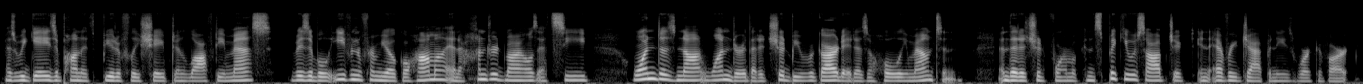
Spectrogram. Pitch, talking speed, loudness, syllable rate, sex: 180 Hz, 205 wpm, -21 LUFS, 6.0 syllables/s, female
